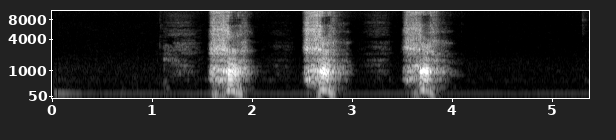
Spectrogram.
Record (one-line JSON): {"exhalation_length": "5.4 s", "exhalation_amplitude": 32768, "exhalation_signal_mean_std_ratio": 0.32, "survey_phase": "beta (2021-08-13 to 2022-03-07)", "age": "45-64", "gender": "Male", "wearing_mask": "No", "symptom_none": true, "smoker_status": "Never smoked", "respiratory_condition_asthma": false, "respiratory_condition_other": false, "recruitment_source": "REACT", "submission_delay": "1 day", "covid_test_result": "Negative", "covid_test_method": "RT-qPCR", "influenza_a_test_result": "Negative", "influenza_b_test_result": "Negative"}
